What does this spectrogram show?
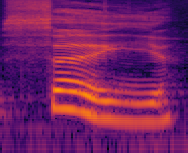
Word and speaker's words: feuille: Un fauteuil A chair The letters “-EUILL-” inside a word are also pronounced . Une feuille A leaf Let’s practice together:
